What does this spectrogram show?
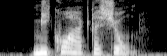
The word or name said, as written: mikroaggression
